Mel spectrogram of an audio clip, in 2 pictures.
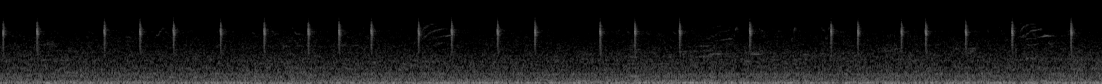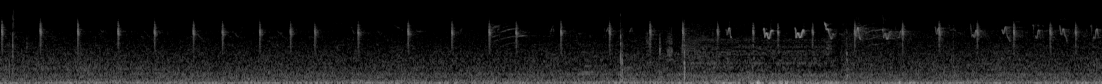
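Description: Small birds calling: a steady run of short high ticks, about three a second, with a burst of more varied chirping near the end, over a low background rumble.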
